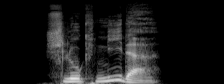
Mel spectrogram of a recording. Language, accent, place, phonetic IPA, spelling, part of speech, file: German, Germany, Berlin, [ˌʃluːk ˈniːdɐ], schlug nieder, verb, De-schlug nieder.ogg
- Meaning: first/third-person singular preterite of niederschlagen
